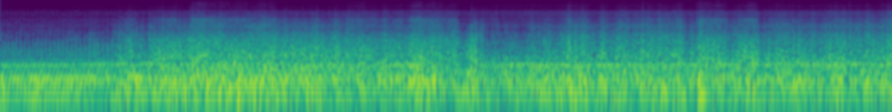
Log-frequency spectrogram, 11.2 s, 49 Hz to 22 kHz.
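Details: Honda Grom riding after DHM S1 camshaft install with aftermarket exhaust: single revs up briskly then holds speed under heavy wind rush, even pull, no knocks or misses; reaches speed quicker, holds the 60s stronger; normal running.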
